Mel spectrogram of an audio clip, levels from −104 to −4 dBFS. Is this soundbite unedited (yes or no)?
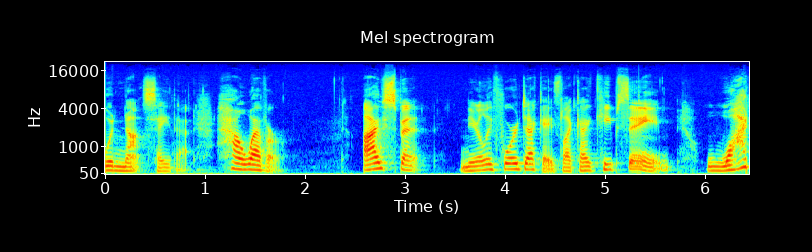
yes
